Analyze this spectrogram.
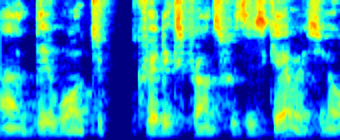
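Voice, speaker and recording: In a French accent, a man speaks in a fairly low voice with monotone, flat intonation. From France. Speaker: event technology and magic expert. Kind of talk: interview. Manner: halting, many fillers and restarts.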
